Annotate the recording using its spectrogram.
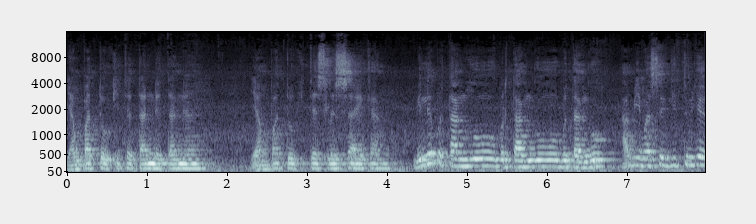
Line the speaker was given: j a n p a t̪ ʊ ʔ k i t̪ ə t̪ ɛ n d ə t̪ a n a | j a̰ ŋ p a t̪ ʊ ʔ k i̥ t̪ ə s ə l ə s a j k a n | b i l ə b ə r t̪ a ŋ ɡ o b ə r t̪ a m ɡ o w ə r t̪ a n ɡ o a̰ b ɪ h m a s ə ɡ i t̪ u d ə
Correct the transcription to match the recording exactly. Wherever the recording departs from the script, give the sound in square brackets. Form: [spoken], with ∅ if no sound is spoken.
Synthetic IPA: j a [ŋ] p a t̪ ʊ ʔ k i t̪ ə t̪ [a] n d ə t̪ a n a | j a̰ ŋ p a t̪ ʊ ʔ k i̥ t̪ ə s ə l ə s a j k a n | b i l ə b ə r t̪ a ŋ ɡ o b ə r t̪ a [ŋ] ɡ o [b] ə r t̪ a [ŋ] ɡ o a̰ b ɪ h m a s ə ɡ i t̪ u [d͡ʒ] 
